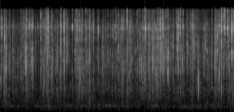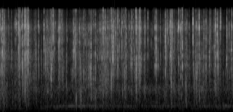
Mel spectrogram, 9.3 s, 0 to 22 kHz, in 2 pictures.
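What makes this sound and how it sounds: Fingertips rub, pinch and crinkle the glossy plastic wrapper and its crimped end on a small, solid, sealed Kinder Bueno chocolate bar resting on a granite counter. Dense, bright crinkling and crackling runs continuously with many quick, dry snaps that die away almost instantly. The sound centres around 3 kHz and has almost no low end.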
